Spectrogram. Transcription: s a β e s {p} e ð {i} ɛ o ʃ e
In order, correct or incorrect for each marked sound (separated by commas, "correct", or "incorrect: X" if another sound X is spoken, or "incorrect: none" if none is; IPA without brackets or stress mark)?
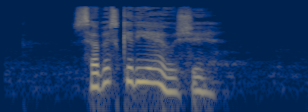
incorrect: k, correct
